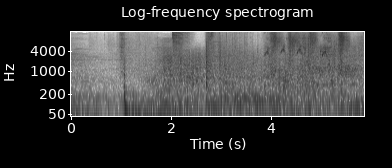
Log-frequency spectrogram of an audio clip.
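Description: Spell-casting blasts in the video game Hogwarts Legacy, with a sharp crack followed by several booming, crackling bursts over a rumbling bed of combat effects, loud and continuous.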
